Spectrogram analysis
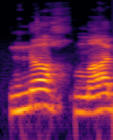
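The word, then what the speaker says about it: noch mal: और ये जो वर्ड है ये है नोह माल, मैंने बताया था सी है जहां भी आएगा ये खे की आवाज है। नोह माल अगेन, नोह माल अगेन।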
